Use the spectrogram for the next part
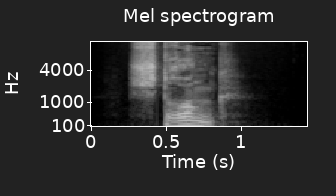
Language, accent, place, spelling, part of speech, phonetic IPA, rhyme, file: German, Germany, Berlin, Strunk, noun, [ʃtʁʊŋk], -ʊŋk, De-Strunk.ogg
- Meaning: 1. the thick, woody stalk found in some plants, especially cabbages 2. tree trunk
